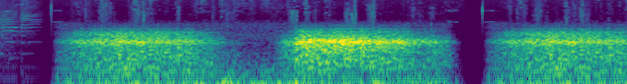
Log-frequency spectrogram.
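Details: Tracheal breath sound, presented in a posterior and anterior chest physical-examination demonstration made by first-year nursing students.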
